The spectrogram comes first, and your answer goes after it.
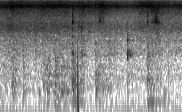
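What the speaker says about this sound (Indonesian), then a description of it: "Kemudian kita aduk rata" Water spinach sizzles in a hot pan while a utensil stirs in salt and seasoning, with a sharp scrape or clack in the middle and a few softer taps.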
